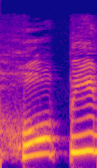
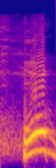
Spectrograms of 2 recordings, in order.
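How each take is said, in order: First: होपी with the silent e sounded as "ee"; wrong final vowel. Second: Said in the usual way. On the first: Shown as a demonstration. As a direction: say hope as two syllables, होपी, "ho-pee". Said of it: "नहीं बोलते हैं". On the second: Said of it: "हम होप बोलते हैं".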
